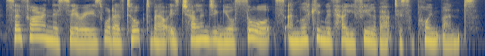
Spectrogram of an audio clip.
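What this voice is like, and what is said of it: Voice affected by a cold. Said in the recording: “as you can hear, I have been struck by what happens in autumn. The cold and flu season has hit me ... despite my voice”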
